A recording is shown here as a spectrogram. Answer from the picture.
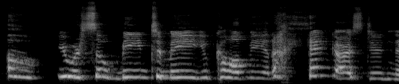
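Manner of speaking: high, whiny tearful complaint; mock crying. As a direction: complain like someone wronged and weeping. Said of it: "started crying more".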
